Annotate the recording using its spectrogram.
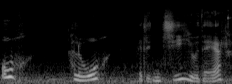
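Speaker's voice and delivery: put-on light, soft Welsh accent. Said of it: "Welsh twinge to her voice".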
